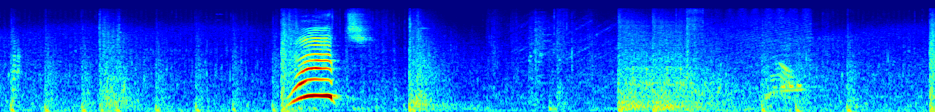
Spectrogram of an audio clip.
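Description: Small gunshots pop in quick bursts.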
